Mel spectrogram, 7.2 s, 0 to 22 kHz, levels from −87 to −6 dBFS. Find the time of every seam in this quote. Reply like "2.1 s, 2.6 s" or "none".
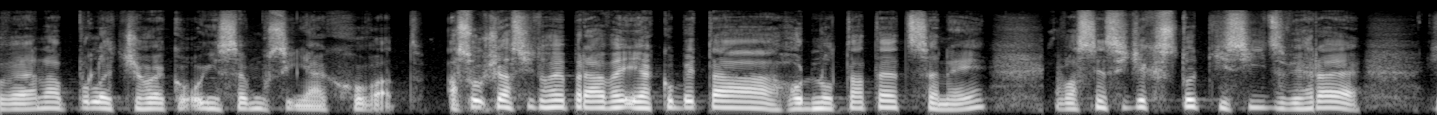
2.1 s, 5.2 s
